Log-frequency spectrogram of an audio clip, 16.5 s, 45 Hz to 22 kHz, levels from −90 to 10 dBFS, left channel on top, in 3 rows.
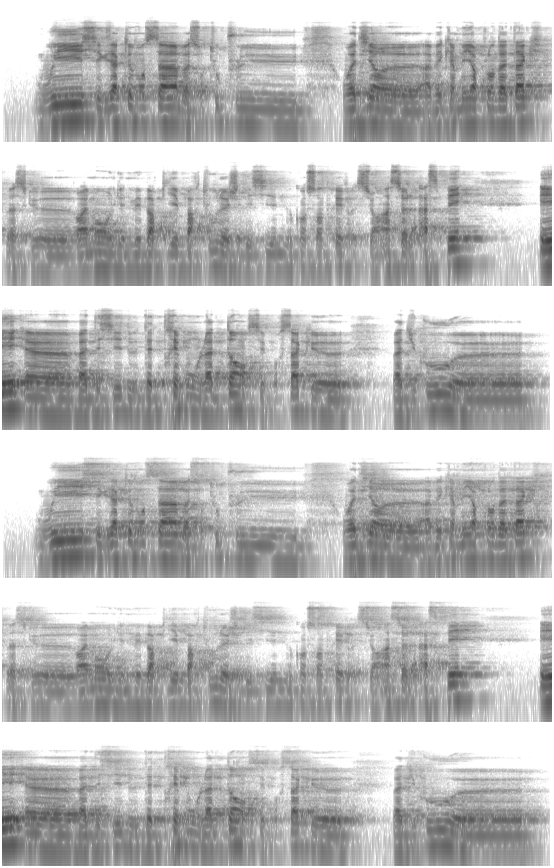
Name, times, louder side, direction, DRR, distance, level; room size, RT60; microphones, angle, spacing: voice 1, 0.3-16.2, left 3 dB, 80° left, 5 dB, 4.0 m, -29 dB
29.0 x 19.0 x 8.4 m, 0.63 s
head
